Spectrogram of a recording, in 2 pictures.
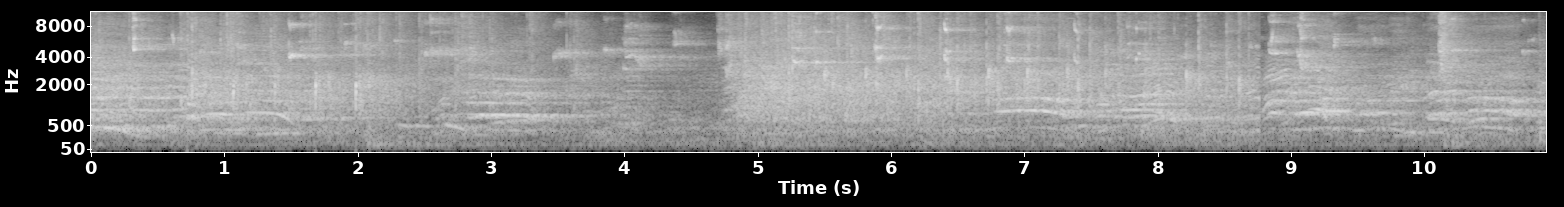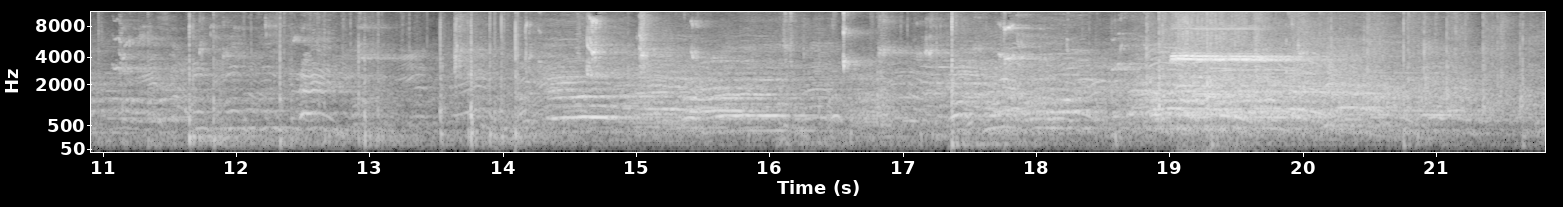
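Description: Basketball dribbled and bouncing on a hardwood gym floor during play, with players and spectators shouting and calling out. The sound echoes in a large hall, and the voices grow loudest near the end.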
